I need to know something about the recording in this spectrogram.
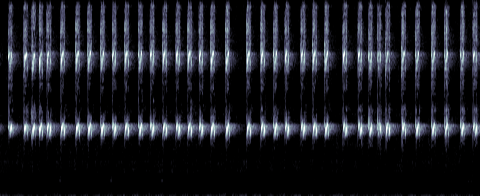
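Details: Cricket chirping, offered as a sound to repel mice: high, shrill chirps in quick bursts of pulses, repeated rapidly with brief irregular pauses, over a faint low hum.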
